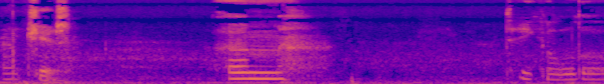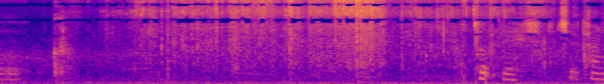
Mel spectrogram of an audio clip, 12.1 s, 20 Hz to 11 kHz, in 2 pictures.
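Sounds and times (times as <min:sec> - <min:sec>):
leafy branches rustling: 0:06.9 - 0:12.0
faint clicks of branches: 0:07.0 - 0:11.8.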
